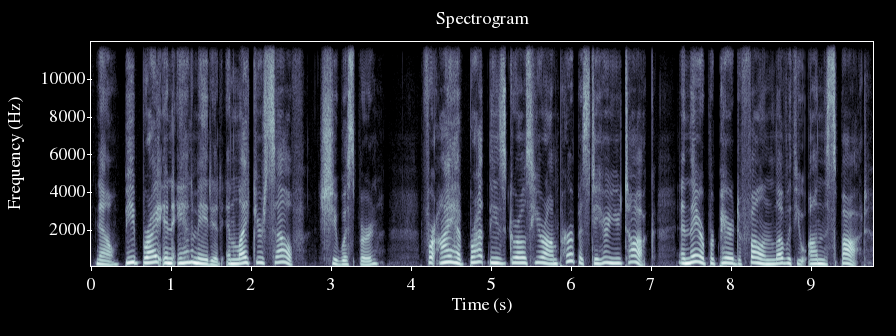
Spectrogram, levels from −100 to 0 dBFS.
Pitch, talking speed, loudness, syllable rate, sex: 250 Hz, 220 wpm, -16 LUFS, 5.8 syllables/s, female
